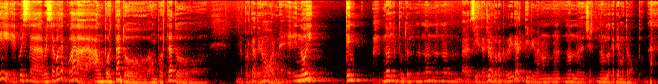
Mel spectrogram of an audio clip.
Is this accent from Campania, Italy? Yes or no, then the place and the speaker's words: yes; Avellino, Campania, Italy; io sono di Avellino e sono molto bianco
